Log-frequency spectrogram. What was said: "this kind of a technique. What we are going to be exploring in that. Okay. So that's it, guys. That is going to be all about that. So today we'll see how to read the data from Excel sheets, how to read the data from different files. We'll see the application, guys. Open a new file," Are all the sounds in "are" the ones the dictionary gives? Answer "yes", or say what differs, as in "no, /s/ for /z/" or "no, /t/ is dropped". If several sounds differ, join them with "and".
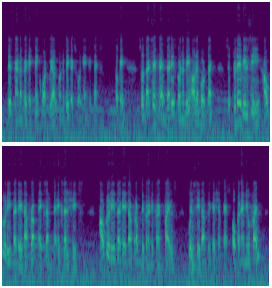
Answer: no, /l/ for /ɹ/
